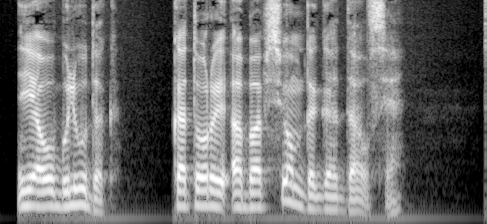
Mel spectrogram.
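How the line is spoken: Executioner's calm remark. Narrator (Russian): спокойно заметил палач

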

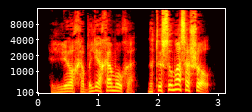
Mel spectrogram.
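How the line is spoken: Exclaiming. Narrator (Russian): воскликнул Андрей

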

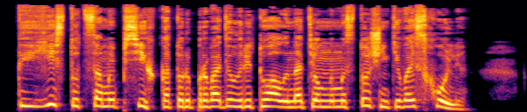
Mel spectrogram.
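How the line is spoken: Sigh, pitying tone. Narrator (Russian): Он вздохнул и ответил жалостливым тоном

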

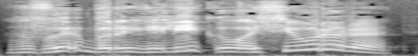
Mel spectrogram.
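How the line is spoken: Laughing. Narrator (Russian): рассмеялась Милана

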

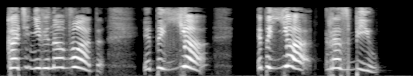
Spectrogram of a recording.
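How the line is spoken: Sobbing, repeating. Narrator (Russian): сквозь рыдание повторял

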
